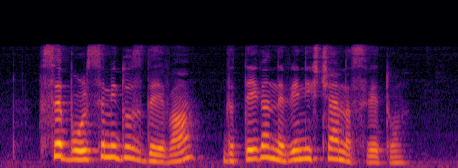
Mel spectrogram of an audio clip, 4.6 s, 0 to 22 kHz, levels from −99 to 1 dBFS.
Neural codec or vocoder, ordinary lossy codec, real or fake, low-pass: none; none; real; 7.2 kHz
